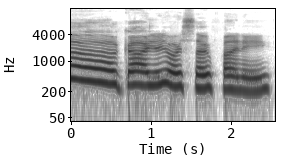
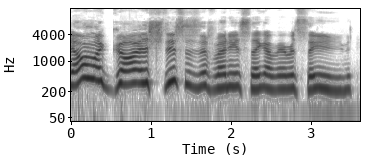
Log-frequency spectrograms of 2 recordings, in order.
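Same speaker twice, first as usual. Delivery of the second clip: ordinary talk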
